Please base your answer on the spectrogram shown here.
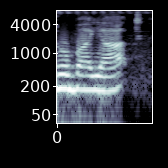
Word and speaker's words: رباعیات: pronunciation رباعیات.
